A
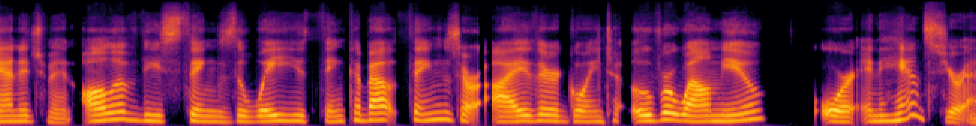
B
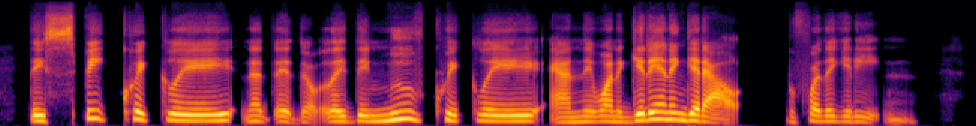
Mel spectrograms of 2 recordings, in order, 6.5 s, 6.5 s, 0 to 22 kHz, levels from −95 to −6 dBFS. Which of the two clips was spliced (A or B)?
A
